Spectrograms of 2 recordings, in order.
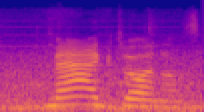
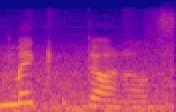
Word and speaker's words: McDonald's: It's not McDonald's or McDonald's, it's McDonald's.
